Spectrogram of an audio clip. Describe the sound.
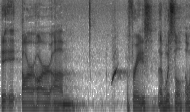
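A person talks, breaks off for one short whistled note that slides upward and holds briefly, then resumes speaking. The whistle is quick, clear and fairly quiet.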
